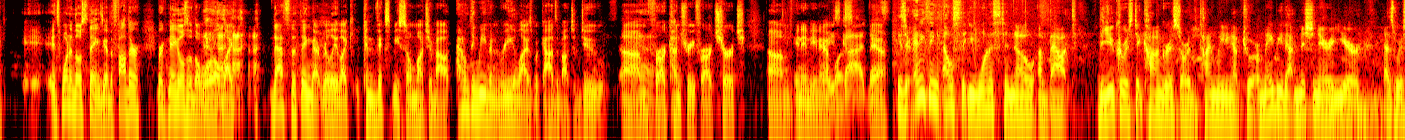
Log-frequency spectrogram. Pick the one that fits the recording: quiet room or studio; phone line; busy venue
busy venue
